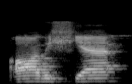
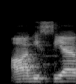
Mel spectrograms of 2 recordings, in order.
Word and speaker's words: आविश्य: Here the shakara you are pronouncing it as sakara. Avishya, vaivashyam, parishamayan. All the shakara is heard as Avisya, Vaivasyam. That shakara you should tell a Shankara, you are telling like Saraswati. You are saying Sankara, which is not correct.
